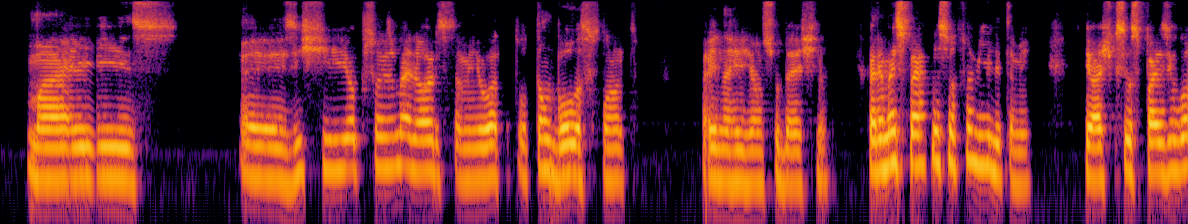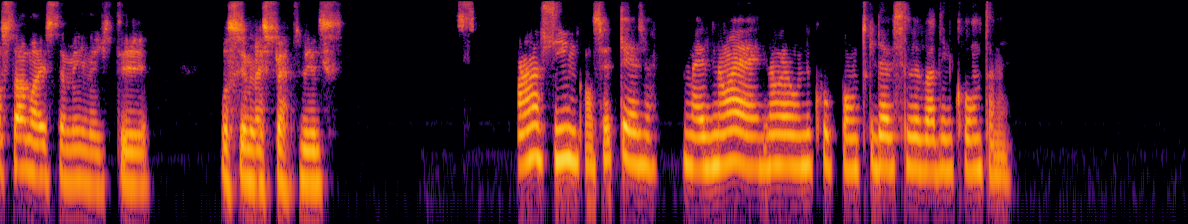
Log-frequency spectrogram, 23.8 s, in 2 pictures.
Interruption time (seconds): none

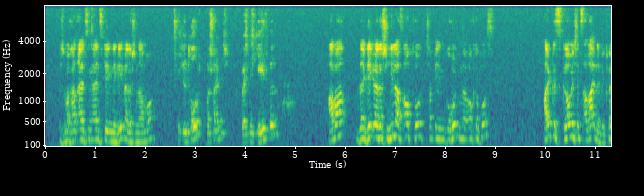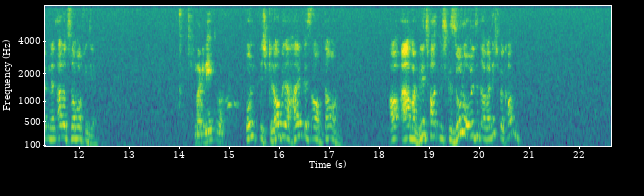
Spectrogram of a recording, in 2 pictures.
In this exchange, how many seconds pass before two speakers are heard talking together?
none

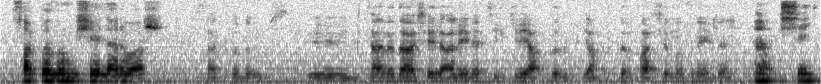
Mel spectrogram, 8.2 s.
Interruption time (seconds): none

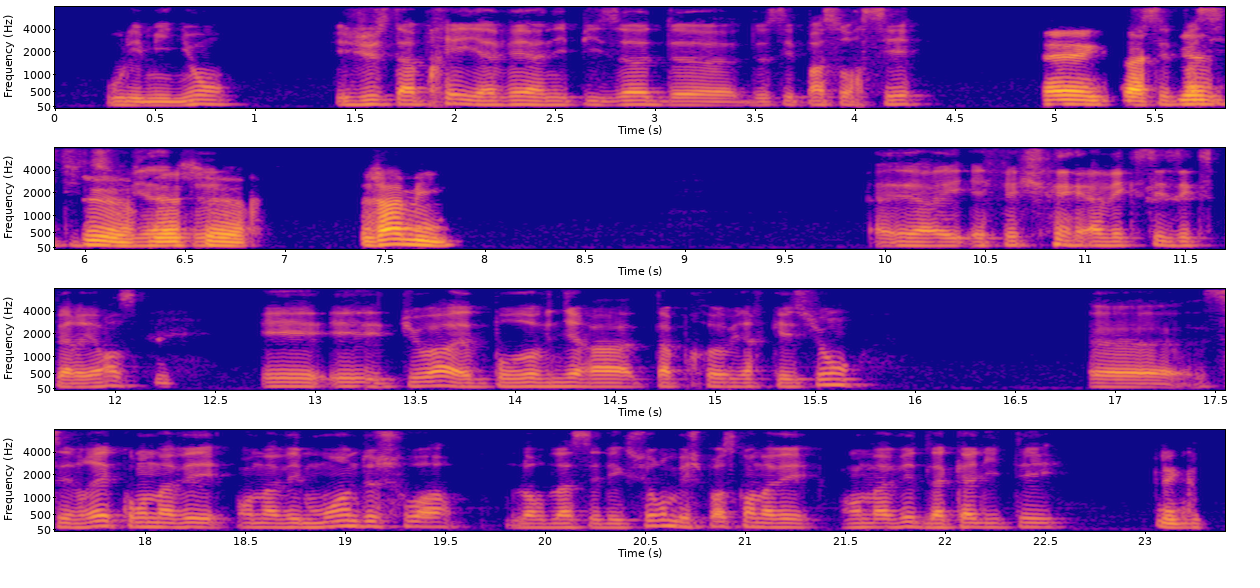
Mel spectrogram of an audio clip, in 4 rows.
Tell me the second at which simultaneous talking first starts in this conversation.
5.4 s

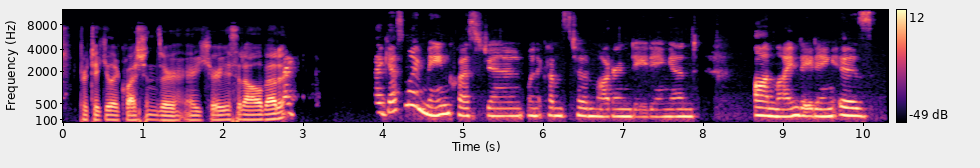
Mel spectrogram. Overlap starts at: none

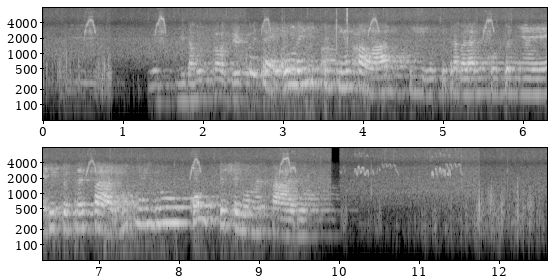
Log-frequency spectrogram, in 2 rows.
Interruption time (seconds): 2.6 s

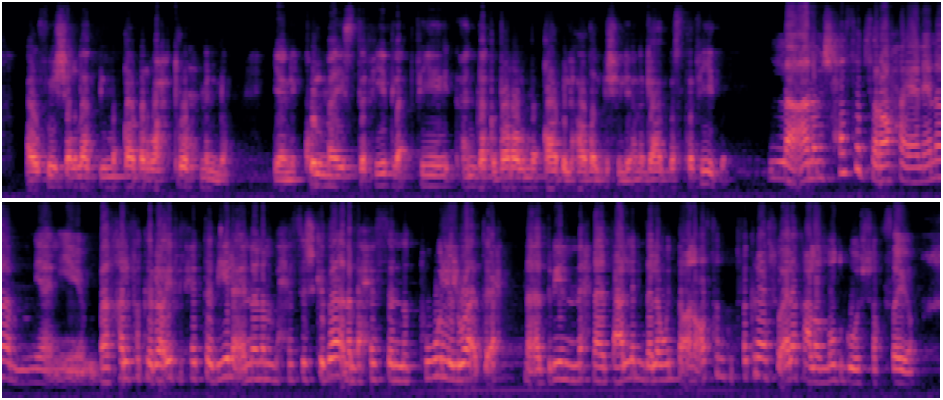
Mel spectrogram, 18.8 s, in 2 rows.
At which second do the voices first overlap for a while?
none

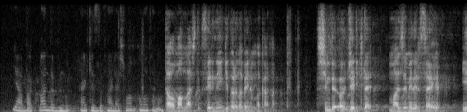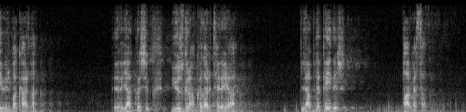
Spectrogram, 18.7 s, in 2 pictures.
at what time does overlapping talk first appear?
none

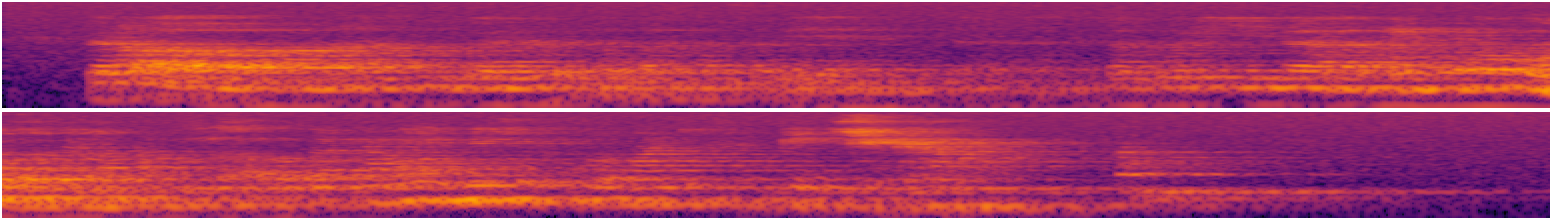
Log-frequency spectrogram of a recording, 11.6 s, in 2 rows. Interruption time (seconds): 4.9 s

